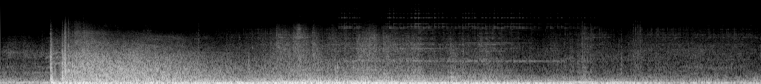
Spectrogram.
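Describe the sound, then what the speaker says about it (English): A particle detonation explosion in the game Starfield starts with a sharp crack and becomes a loud, sustained rumbling roar that lasts for several seconds before slowly tapering off. "Detonation occurs in 5, 4, 3, 2, 1."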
